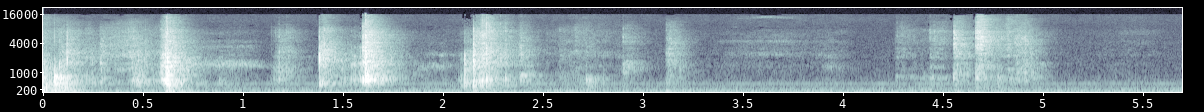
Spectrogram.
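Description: Packaging of a computer mouse being opened and handled: irregular rustling, scraping and crinkling, the loudest right at the start.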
